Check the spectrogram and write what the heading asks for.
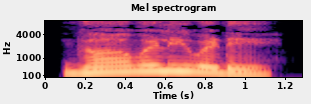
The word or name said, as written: ಗಾವಳಿವಡೆ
